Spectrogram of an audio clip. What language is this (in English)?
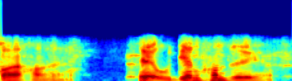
Assamese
